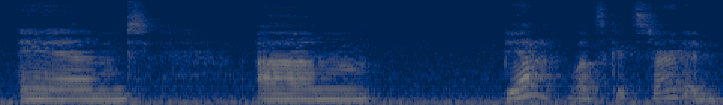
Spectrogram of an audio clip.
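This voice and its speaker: A woman's voice: mid-range voice, extremely slow, a bit bright, a little hiss or hum, rough recording. Chatty woman hosting a live stream. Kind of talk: casual live chat.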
